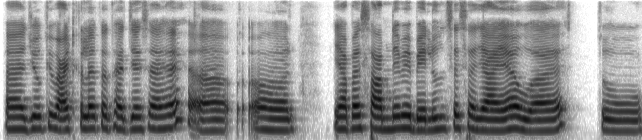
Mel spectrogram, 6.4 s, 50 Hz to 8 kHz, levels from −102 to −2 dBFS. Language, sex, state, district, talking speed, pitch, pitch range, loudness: Hindi, female, Odisha, Malkangiri, 185 wpm, 215 Hz, 195-220 Hz, -15 LUFS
